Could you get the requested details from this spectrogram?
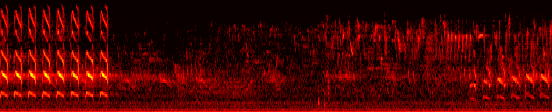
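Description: A Eurasian wryneck gives a quick run of about eight nasal, ringing 'kwee' notes in under two seconds, followed by quiet background with faint twittering from other birds.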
